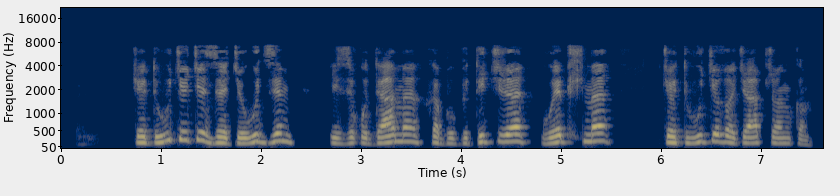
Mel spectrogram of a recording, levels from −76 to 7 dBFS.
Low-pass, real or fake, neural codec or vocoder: 7.2 kHz; real; none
